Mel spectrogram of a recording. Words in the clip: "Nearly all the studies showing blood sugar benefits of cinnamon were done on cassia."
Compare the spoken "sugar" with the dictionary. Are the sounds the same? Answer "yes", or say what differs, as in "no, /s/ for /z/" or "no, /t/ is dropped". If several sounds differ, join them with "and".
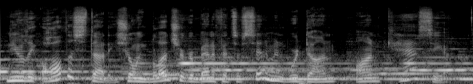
yes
